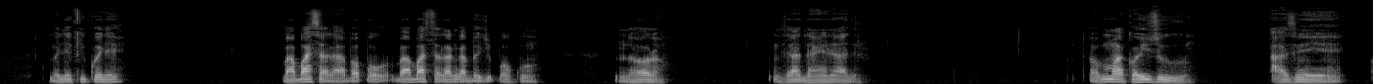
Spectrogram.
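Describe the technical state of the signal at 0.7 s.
Pre-echo runs from 0.73 to 0.77 s: a short hiss creeps in about 44 ms ahead of a sharp onset. The codec spreads quantisation noise sized for the loud attack across its whole transform block, so the quiet stretch before it fills with noise and the attack itself sounds blunted.

Plainly audible WMA compression lies underneath at this moment, as it does across the whole speech clip, and the smearing points to likely WMA 1 encoding at a bitrate around 48 kbps. Its long blocks leave a washy, ringing quality with hiss that swells and fades with the signal, and nothing remains above 20.1 kHz.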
